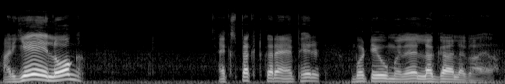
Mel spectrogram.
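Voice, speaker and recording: With a Haryanvi accent, a middle-aged man hosting a channel preaches forcefully about society, shifting from loud outbursts into muttered asides. His medium-pitched voice is sing-song and measured in pace, with no room sound.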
